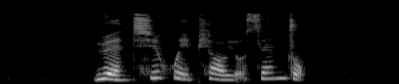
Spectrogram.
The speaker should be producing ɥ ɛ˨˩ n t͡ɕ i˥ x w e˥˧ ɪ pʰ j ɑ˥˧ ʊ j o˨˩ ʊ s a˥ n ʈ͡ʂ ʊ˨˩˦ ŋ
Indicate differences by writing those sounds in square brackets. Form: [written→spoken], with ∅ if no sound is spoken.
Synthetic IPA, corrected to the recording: ɥ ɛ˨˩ n [t͡ɕ→t͡ɕʰ] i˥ x w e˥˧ ɪ pʰ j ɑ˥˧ ʊ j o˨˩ ʊ s a˥ n ʈ͡ʂ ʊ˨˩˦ ŋ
